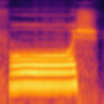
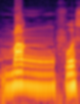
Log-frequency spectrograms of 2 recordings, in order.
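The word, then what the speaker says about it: منفوش: Bukan, maka jangan dibaca mangfus semua, tapi langsung ke makhraj daripada huruf fa-nya. Maka ikhfa-nya itu, ikhfa adalah membacanya ke huruf yang setelahnya atau disamarkan ke huruf fa-nya. Manfush. Kita ulangi.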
